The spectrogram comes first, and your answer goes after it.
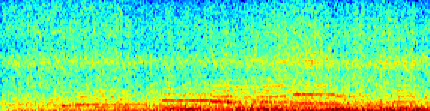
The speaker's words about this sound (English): As the station wagon rounds a corner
